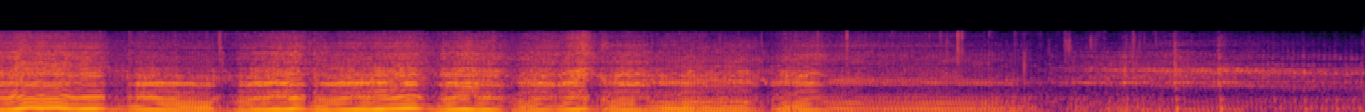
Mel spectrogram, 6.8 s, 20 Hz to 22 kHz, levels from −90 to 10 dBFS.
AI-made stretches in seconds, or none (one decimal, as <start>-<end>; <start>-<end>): 0.6-4.0; 4.9-5.7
